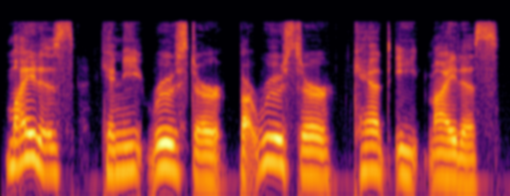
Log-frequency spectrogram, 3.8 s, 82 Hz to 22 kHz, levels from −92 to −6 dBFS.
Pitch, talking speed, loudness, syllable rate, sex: 155 Hz, 140 wpm, -18 LUFS, 4.0 syllables/s, female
